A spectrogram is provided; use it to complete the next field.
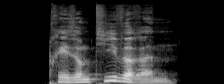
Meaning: strong dative masculine/neuter singular comparative degree of präsumtiv
- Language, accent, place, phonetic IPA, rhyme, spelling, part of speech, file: German, Germany, Berlin, [pʁɛzʊmˈtiːvəʁəm], -iːvəʁəm, präsumtiverem, adjective, De-präsumtiverem.ogg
